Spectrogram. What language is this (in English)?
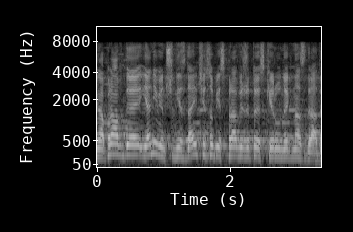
Polish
